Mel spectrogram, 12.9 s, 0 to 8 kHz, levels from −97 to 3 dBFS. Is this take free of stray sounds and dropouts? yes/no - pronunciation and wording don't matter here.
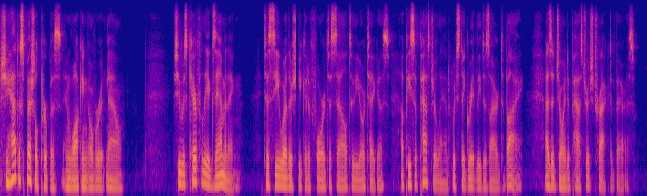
no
